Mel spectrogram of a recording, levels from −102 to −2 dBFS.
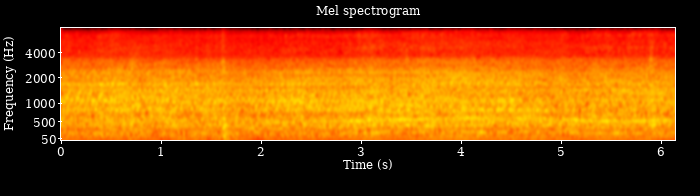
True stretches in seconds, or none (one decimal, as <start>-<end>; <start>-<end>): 0.0-0.4; 2.0-4.4; 5.0-6.1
